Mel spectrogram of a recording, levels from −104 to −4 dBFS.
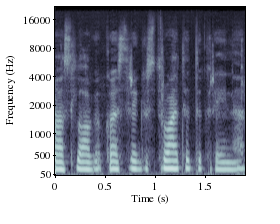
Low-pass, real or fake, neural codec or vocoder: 19.8 kHz; fake; vocoder, 44.1 kHz, 128 mel bands, Pupu-Vocoder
